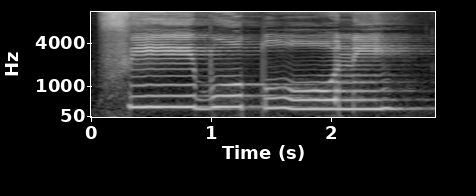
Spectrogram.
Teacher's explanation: Fi hukumnya mad thobi zohiri karena ada ya sukun sebelumnya kasrah. Cara bacanya panjang dua harakat.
